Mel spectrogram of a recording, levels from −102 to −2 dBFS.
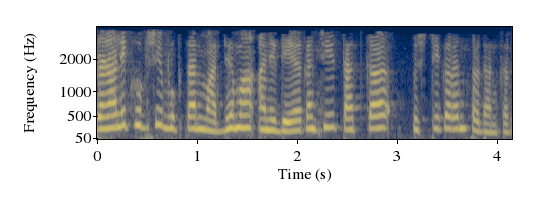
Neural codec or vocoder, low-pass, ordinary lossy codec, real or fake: codec, 16 kHz in and 24 kHz out, 2.2 kbps, FireRedTTS-2 codec; 3.6 kHz; MP3, 32 kbps; fake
